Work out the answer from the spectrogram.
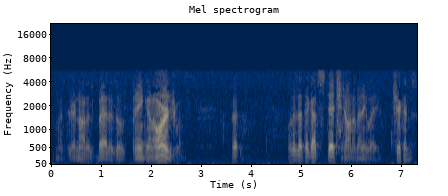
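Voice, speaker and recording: An actor playing a dry, stubborn frontier marshal in a 1950s radio western, with a laconic, folksy delivery. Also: male voice, sits low, lively intonation, moderate pace, breathy edge, no echo. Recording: muffled, dull 1950s radio recording.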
